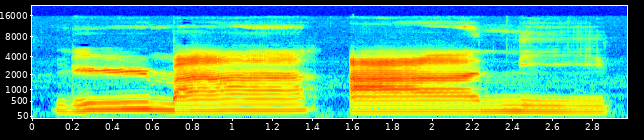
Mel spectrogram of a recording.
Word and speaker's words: l'humanité: L'humanité. This is not nasal, it's a, ni, te.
